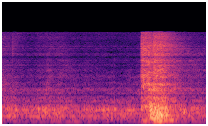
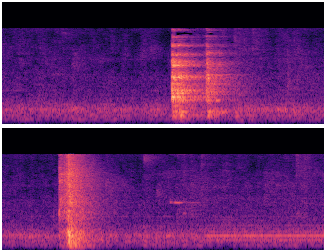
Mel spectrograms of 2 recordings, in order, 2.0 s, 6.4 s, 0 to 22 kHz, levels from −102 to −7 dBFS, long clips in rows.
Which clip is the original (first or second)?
second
